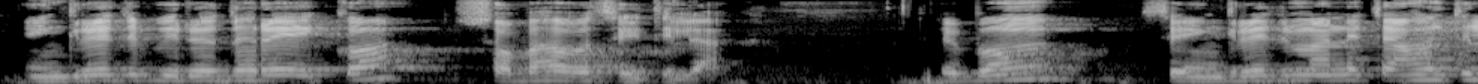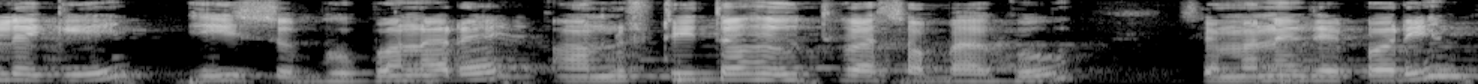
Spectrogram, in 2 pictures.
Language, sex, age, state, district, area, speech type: Odia, male, 18-30, Odisha, Dhenkanal, rural, spontaneous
